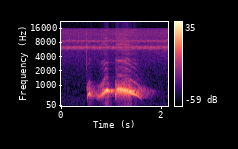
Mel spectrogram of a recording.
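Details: Single spotted dove phrase in the 'kuk 2' style, used for luring other doves: low mellow coo rising to a brief note, then a longer rough coo that drops in pitch, against a quiet background.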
